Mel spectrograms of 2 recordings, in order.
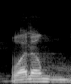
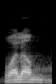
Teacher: We are going to say وَلَضَّالِّينَ. So there must be hardness on the lam because of the muthaqqal, the tashdid. A person cannot merely read وَلَضَّالِّينَ.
